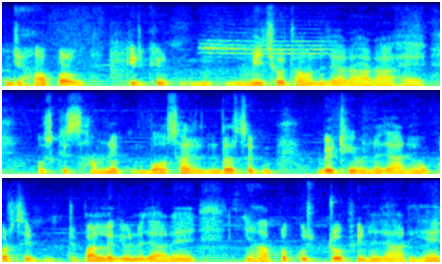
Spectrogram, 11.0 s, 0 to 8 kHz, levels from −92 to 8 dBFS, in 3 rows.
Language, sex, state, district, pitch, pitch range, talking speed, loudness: Hindi, male, Bihar, Saharsa, 110 Hz, 105-115 Hz, 210 wpm, -20 LUFS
